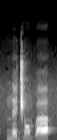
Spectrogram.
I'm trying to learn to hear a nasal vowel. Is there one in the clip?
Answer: yes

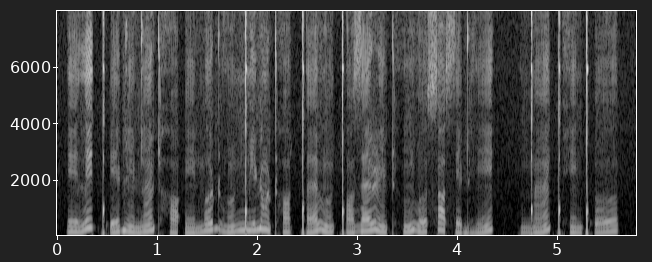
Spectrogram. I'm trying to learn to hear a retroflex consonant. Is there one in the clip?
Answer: yes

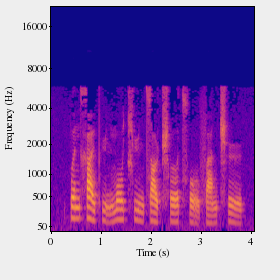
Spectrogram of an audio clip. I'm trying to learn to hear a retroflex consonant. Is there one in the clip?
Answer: yes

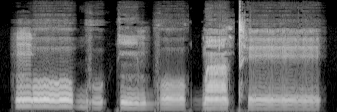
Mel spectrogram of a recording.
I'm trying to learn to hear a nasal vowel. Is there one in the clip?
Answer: yes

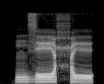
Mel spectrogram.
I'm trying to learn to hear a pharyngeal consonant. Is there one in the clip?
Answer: yes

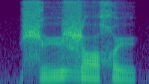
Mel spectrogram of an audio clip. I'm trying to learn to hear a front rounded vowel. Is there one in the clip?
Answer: yes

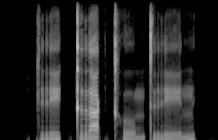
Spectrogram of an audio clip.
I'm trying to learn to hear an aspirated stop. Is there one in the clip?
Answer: yes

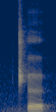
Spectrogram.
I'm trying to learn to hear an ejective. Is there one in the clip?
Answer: yes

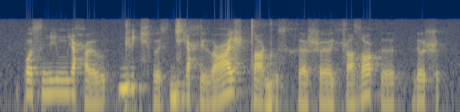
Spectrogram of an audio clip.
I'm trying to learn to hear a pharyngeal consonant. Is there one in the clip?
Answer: yes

